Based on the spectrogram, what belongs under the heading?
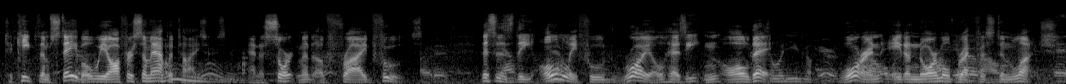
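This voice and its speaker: Lively wry male news narrator. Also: mid-range voice, moderate pace, crowd noise.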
